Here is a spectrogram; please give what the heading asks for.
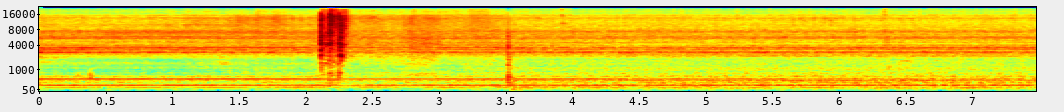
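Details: KitchenAid side-by-side refrigerator condenser fan after replacing the noisy motor and blade (part 2188537/Whirlpool 4387244): smooth, steady, even hum without rubbing, ticking or rattle; normal condenser fan operation.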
